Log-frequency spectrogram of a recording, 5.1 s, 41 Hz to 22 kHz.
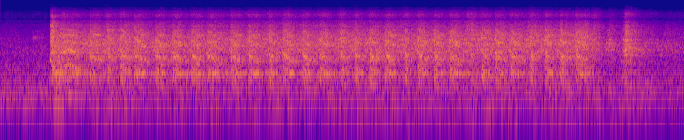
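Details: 1982 Fiat 124 Spider, freshly twice-rebuilt engine with 35–40 PSI fuel injection, first start attempt after valve shims and timing set: starter spins steadily about four beats a second for four seconds without firing; timing not yet right.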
